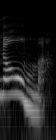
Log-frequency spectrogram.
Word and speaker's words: Noem: Over the weekend, Kristi Noem, that's how you pronounce it, defended shooting her baby, tiny, fluffy puppy, Cricket, as described in the South Dakota governor's new memoir.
